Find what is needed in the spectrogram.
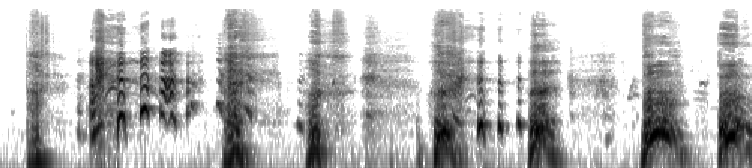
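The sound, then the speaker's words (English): A person vocally imitates a dog's soft warm-up cough before it starts barking: a string of short, throaty, voiced huffs and gruff grunts, repeated many times at an uneven pace, with nothing else around them. “sometimes a dog's lying and you see the ear go, it's heard something. Yeah. It'll sit up slightly, not all the way up, it just raises its head and start going,”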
